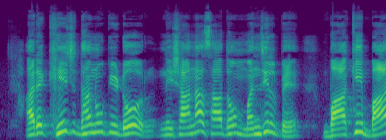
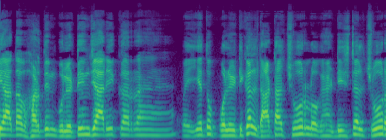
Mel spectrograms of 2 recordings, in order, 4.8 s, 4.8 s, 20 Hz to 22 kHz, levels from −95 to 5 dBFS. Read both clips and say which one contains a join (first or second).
second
